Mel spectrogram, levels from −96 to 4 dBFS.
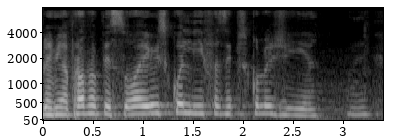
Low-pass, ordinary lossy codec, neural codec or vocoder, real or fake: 7.2 kHz; MP3, 48 kbps; codec, 16 kHz in and 24 kHz out, 2.2 kbps, FireRedTTS-2 codec; fake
